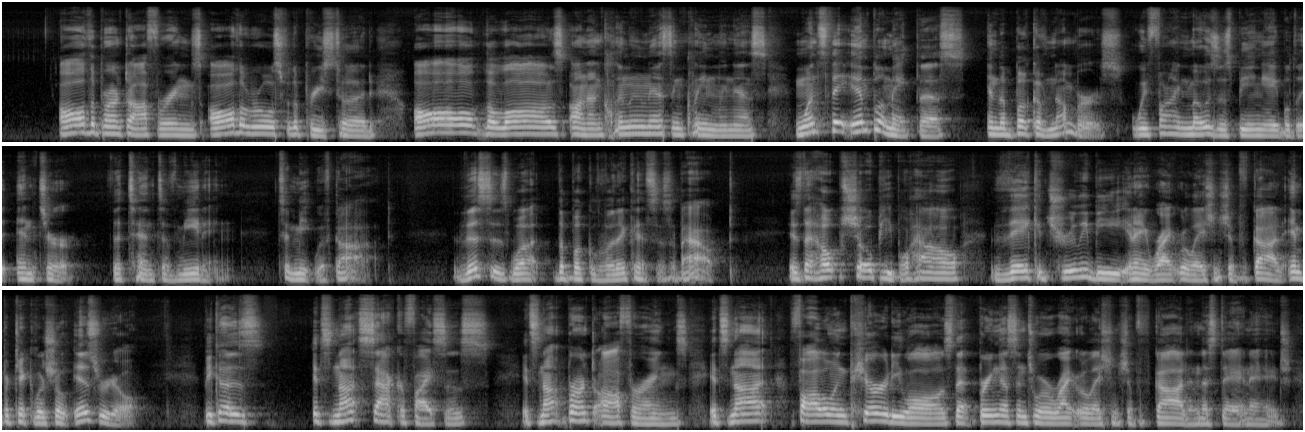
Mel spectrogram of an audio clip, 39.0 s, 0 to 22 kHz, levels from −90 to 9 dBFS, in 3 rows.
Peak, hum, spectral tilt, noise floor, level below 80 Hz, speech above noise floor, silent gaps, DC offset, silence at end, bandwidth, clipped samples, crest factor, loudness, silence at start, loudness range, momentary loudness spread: -4 dBFS; none; -4.5 dB/octave; -60 dBFS; -66 dBFS; 38 dB; none; under 0.1%; 0.1 s; 19.5 kHz; under 0.1%; 20 dB; -22 LUFS; 0.6 s; 5 LU; 9 LU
